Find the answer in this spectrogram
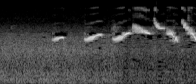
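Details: A Double-collared seedeater on a morning outing sings a quick series of high, sweet whistled notes that climb and quicken into rapid, sliding phrases.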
